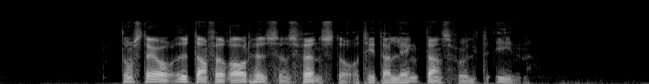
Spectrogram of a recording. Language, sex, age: Swedish, male, 49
